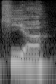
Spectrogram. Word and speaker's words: Kia: were calling them Damwon KIA, and I'm just sitting here like, they're sponsored by Kia, right? I'm not crazy. Like, you're just saying the name wrong, right?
